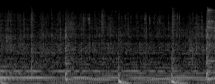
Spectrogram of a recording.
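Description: Soft background music with steady held notes, over a faint sizzle of food cooking in a pan on a gas stove.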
